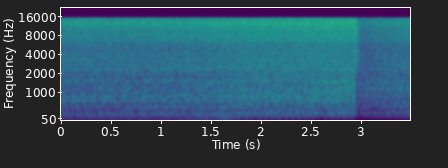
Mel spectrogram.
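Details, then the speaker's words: Predator small single-cylinder engine being tested with its carburetor: a steady, even idle at about 800 rpm with no hunting or misses, and the mixture sounds right; it could idle even lower. Normal idle. "okay can you see you're running about 800 it'll even go lower than that"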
